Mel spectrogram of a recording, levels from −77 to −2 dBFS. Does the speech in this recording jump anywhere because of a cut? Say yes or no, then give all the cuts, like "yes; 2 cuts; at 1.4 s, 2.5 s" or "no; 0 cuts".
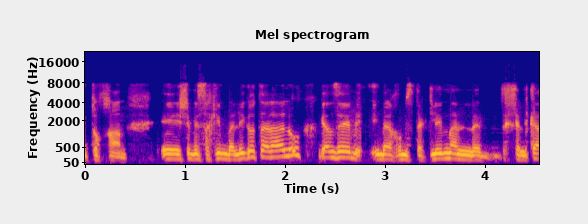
yes; 1 cut; at 2.3 s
